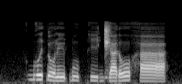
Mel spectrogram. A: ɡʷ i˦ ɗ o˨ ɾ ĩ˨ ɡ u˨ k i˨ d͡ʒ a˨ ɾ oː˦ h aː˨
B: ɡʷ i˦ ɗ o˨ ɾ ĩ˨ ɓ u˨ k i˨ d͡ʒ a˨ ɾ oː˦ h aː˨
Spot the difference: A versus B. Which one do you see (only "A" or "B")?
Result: B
